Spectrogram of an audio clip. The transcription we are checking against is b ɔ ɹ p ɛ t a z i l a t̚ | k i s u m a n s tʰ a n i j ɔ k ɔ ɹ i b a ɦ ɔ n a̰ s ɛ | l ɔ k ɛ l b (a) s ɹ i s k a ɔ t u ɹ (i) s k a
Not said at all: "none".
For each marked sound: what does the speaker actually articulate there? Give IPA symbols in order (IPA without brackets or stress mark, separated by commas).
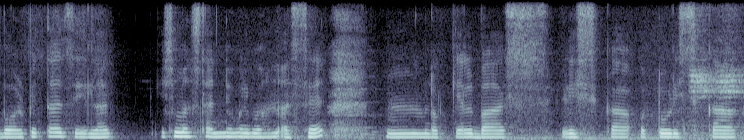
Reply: a, i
